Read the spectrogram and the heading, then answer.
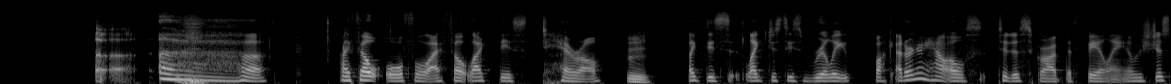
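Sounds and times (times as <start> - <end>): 
person burping: 1.0 - 2.4, 6.3 - 6.6
speech: 1.0 - 2.8, 3.4 - 11.7.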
